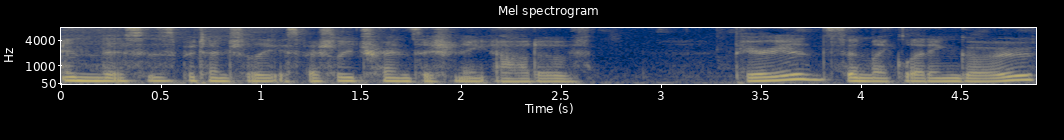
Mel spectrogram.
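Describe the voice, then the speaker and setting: This voice is whispering. It is soft-spoken and somewhat breathy. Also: woman. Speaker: astrology and tarot content creator. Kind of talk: casual monologue vlog. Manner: whispering, soft; hesitant, many fillers.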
